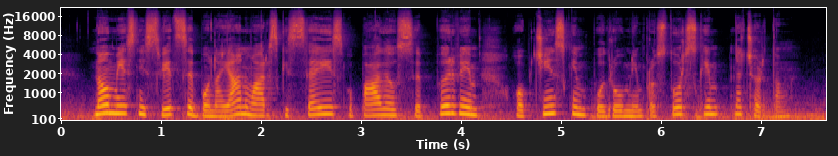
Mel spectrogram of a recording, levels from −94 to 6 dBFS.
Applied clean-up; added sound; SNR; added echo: none; Thunder; 16 dB; none.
